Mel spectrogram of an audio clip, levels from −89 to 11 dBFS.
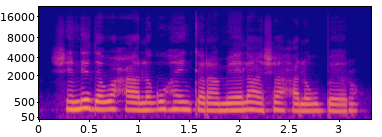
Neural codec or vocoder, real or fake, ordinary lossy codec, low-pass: autoencoder, 48 kHz, 128 numbers a frame, DAC-VAE, trained on Japanese speech; fake; none; 19.8 kHz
